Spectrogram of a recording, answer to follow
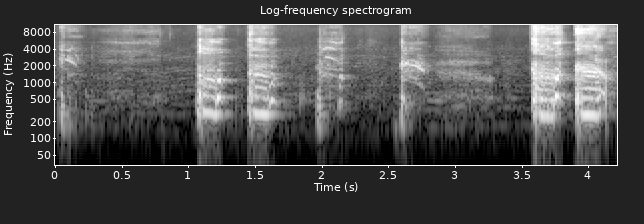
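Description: A boy coughing several times in short fits, two close together a second in, a couple of lighter ones after, and a harder pair near the end.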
